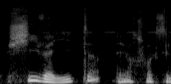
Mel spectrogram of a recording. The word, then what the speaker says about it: Shivaïte: peut également jouer S-I ou C-C-D-I, ça se prononce Shivaïte, d'ailleurs je crois que c'est la seule, ça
